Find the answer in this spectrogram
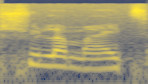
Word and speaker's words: Shulamite: I noticed you did not pronounce the Shulamite. Permit me, sir, just to explain my name. My name is Shulamite.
